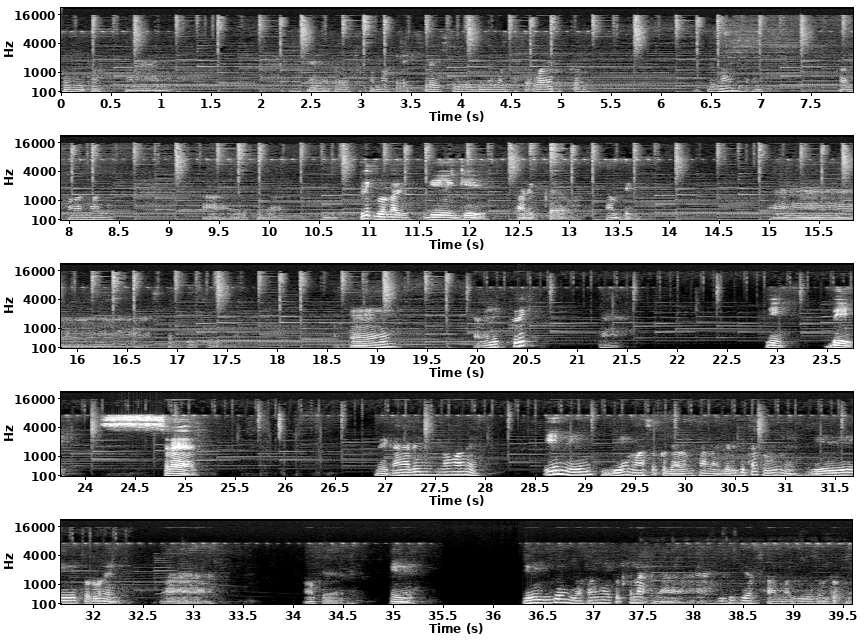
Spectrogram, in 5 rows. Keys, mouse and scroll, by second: 0.1 click, 0.1 b, 0.6-1.7 scroll down 8, 1.1 shift+middle click, 1.9 shift+middle click, 2.2-2.7 scroll up 3, 2.6 KP_3, 3.7 shift+click, 4.1 shift+middle click, 5.0 shift+click, 5.4 KP_1, 5.7 scroll down 2, 6.0 shift+middle click, 7.8 g, 11.4 g, 18.8 a, 18.9 a, 19.6 b, 21.9 shift+middle click, 22.2-22.6 scroll up 3, 22.4 a, 23.0-24.7 scroll up 2, 23.0 a, 23.4 b, 24.7-25.2 scroll down 7, 25.2 shift+middle click, 25.6-26.5 scroll up 2, 30.6 g, 32.7 scroll down 3, 33.1 shift+middle click, 33.4 scroll up 3, 33.6 a, 33.7 a, 34.1 b, 35.9 scroll down 2, 36.2 middle click, 37.1 KP_1, 37.4-38.0 scroll up 2, 38.0 g.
